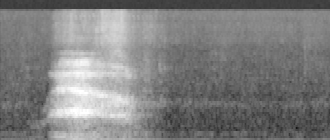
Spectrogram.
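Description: A woman's short breathy gasp, under a second long, about half a second in.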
